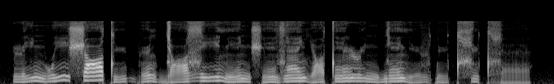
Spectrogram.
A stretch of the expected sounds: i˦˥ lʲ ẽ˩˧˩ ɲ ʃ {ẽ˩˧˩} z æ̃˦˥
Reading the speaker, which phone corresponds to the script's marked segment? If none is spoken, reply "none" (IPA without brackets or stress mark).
ẽ˩˧˩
